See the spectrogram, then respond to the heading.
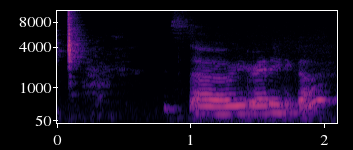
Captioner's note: clicks tongue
